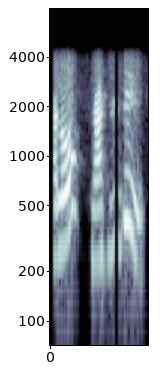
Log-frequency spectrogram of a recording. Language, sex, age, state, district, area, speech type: Bengali, female, 30-45, West Bengal, Paschim Medinipur, rural, conversation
